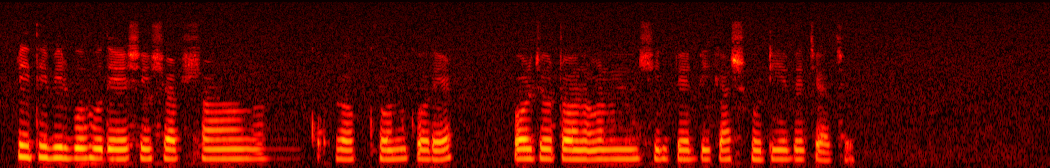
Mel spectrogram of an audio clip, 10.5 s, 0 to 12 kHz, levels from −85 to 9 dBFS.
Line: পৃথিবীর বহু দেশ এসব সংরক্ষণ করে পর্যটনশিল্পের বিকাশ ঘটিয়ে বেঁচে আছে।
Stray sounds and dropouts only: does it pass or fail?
pass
